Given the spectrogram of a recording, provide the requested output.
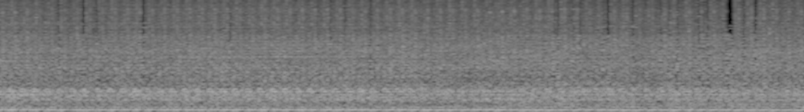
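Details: Old Farmall tractor four-cylinder with an often-rebuilt, finicky updraft carburetor, idling in a tight, smoky shed; steady, even tick-over, no misses or knocks. Normal idle, running pretty good.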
